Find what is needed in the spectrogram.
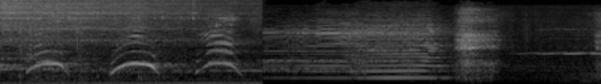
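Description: A woman's muffled screams through a gas mask over her mouth, a run of short rising-and-falling cries. After about a second and a half they cut off abruptly into a steady held tone, and a brief noisy burst follows near the end.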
